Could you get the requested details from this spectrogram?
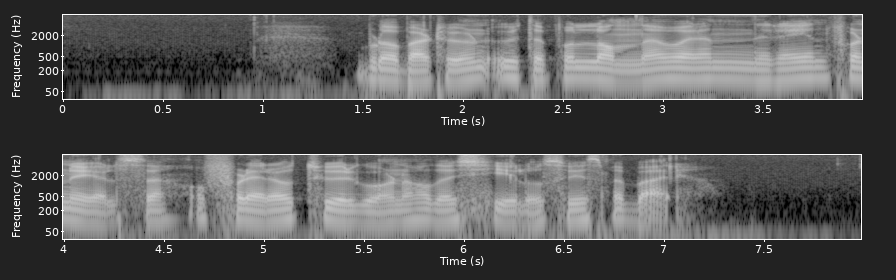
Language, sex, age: Norwegian, male, 24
